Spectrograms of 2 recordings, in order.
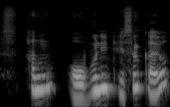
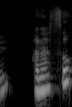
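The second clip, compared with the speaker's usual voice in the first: quieter, mock-coy, sly, foxy put-on voice; 6 dB quieter than usual. Speaker retelling how a wife asks her angry husband, mock-coy, foxy tone. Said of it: "쪼끔만 여우같이".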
